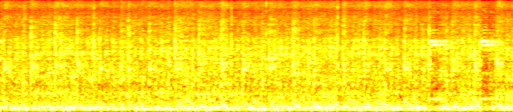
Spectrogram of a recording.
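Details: Vespa Excel two-stroke after an engine teardown and rebuild, with the old clutch refitted, started and clutch tested. Steady, even idle with a buzzy exhaust note and no knocks or rattles. Normal idle.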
